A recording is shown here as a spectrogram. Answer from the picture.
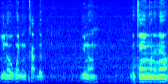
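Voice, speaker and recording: A man with an American accent and a dark, mellow tone. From Fort Pierce, Florida. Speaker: YouTuber commentator. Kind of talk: casual monologue to camera.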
